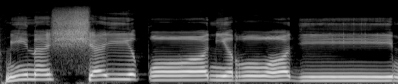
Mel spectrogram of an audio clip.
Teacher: Ro-nya ditekan, ro-nya bertasydid.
